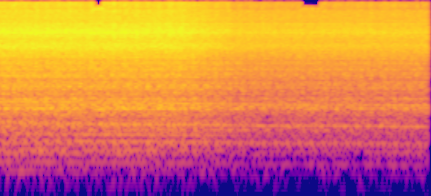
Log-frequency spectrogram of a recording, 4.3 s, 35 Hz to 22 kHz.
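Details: 2003 Mazda Tribute V6 with misfire from coils arcing due to leaking valve covers, after fixing the misfiring cylinder: steady, even idle with a smooth, regular beat and no stumble or miss. Finding: normal idle.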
